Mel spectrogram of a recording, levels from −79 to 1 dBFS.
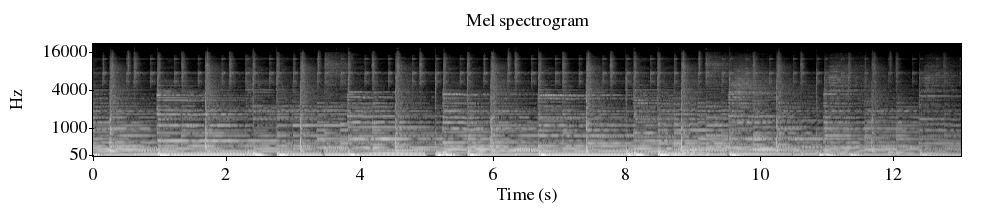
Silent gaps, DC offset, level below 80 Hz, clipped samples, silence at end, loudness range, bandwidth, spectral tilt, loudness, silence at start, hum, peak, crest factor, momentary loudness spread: none; under 0.1%; -16 dBFS; under 0.1%; 0 s; 3 LU; 14.5 kHz; -6 dB/octave; -17 LUFS; 0 s; none; -2 dBFS; 12 dB; 8 LU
